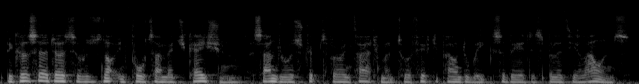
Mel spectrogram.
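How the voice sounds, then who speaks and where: Male narrator for radio documentary drama, mellow and somewhat raspy, reading from a script. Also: mid-range voice, quick pace.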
